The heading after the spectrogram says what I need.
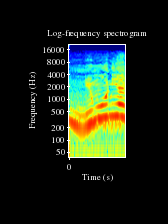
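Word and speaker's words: pneumonia: मुझे निमोनिया हुआ और मुझे यह पता चला कि निमोनिया की स्पेलिंग एन से नहीं पी से शुरू होती है। कहते हैं पी साइलेंट है।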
